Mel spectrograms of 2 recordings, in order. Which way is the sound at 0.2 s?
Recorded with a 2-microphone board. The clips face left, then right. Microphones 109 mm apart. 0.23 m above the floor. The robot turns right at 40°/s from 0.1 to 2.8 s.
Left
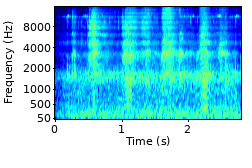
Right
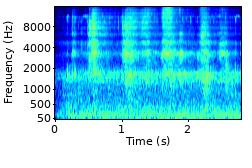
55° left (ahead or behind).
